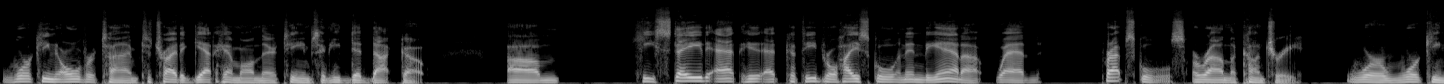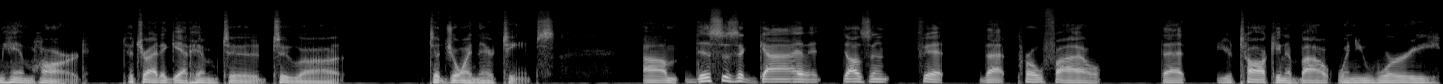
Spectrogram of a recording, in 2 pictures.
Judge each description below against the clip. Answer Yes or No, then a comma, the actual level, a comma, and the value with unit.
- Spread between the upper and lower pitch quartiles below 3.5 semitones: No, average, 4.7 semitones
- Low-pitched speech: Yes, low, 100 Hz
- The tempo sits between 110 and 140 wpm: Yes, slow, 135 wpm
